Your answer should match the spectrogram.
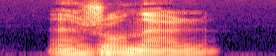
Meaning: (adjective) That is relative to each day; journal; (noun) 1. diary, journal 2. newspaper 3. periodical 4. newsbreak 5. log
- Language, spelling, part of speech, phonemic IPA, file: French, journal, adjective / noun, /ʒuʁ.nal/, Fr-journal.ogg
